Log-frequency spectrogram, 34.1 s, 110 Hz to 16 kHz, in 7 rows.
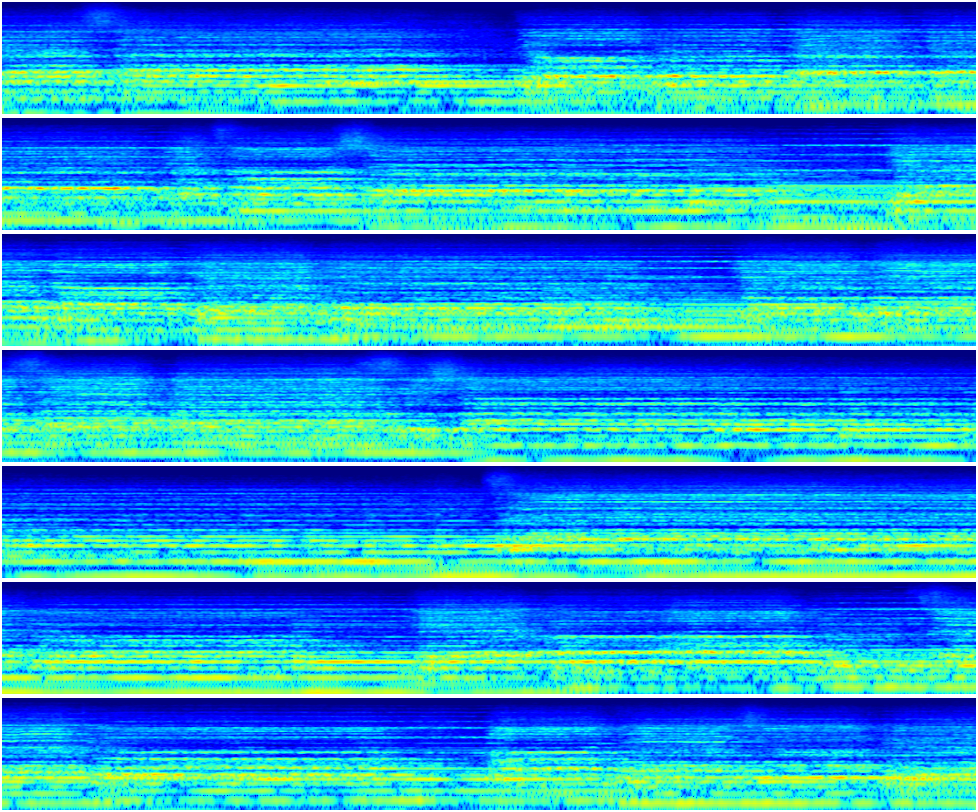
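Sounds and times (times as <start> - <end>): mixed choir singing: 0.0 - 34.0.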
